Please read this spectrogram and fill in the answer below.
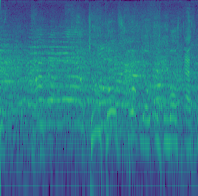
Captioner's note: crowd chatter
